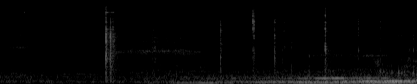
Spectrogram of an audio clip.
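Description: A sharp metallic clink with a short ring about a second in, as a thin metal pick meets a small aluminium tin or the bench. A few light clicks and low handling noise follow as the tin's aluminium screw lid is picked up and brought onto it.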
